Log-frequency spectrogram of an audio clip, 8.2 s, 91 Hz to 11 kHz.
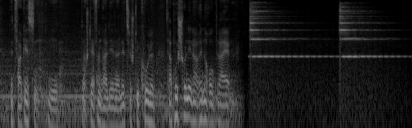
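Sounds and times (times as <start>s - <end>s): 
speech: 0.2s - 4.9s
coal mine signal bell ringing on a wooden board in a mine's machine hall: 4.9s - 8.2s.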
